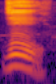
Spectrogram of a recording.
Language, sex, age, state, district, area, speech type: Urdu, male, 30-45, Bihar, Madhubani, rural, spontaneous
